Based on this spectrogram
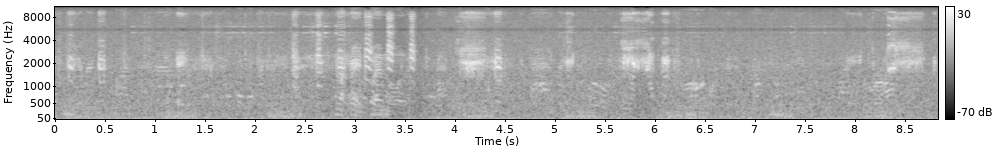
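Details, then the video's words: Green-cheeked conure kept as a pet, uttering rough, buzzy squawks in irregular clusters while its owner speaks, coaxing it to give a kiss and shake hands. "Green Cheek Conure Compilation; Parrot Talking"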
